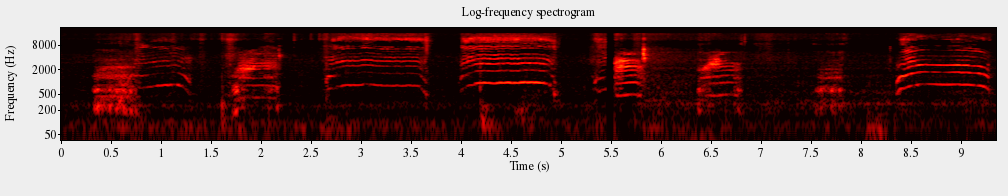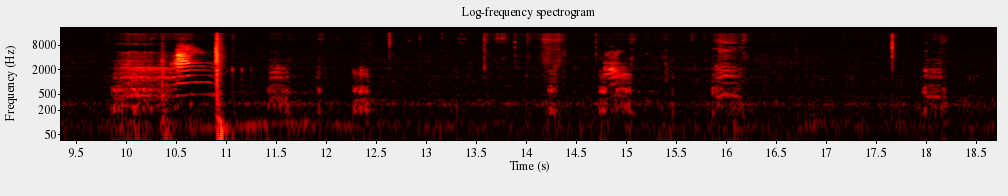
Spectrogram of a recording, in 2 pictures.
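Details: Loud meows from young kittens at home; a run of strong, clear, arched meows in the first half, then softer scattered calls and rustling, with some speech in the room.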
